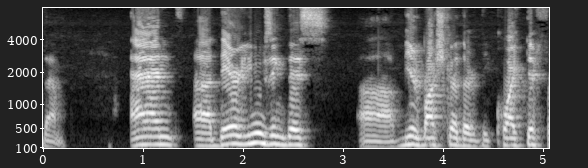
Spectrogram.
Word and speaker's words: Bir Başkadır: No, I'm not going to pronounce it. Please pronounce it. – It's Bir Başkadır.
